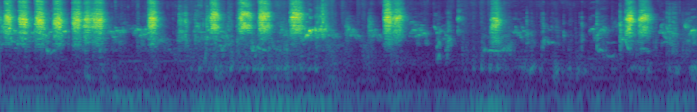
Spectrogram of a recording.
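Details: Pet parakeet (budgerigar), happy while eating greens, gives quick runs of sharp, high chirps in short clusters with brief gaps.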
